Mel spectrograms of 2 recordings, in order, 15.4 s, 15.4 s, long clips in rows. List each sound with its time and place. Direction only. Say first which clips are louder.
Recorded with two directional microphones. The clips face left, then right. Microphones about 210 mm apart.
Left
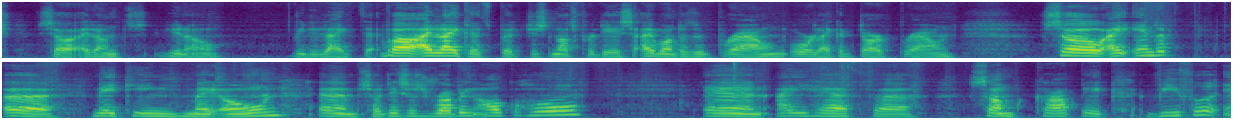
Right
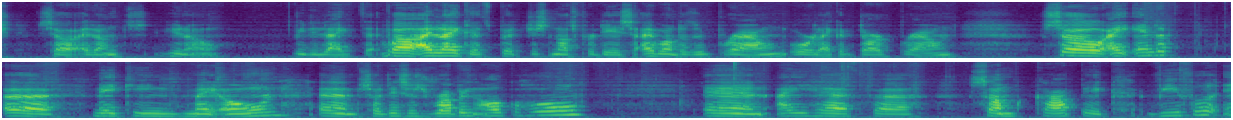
0.3 s speech: left 4 dB; 45° left (ahead or behind)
